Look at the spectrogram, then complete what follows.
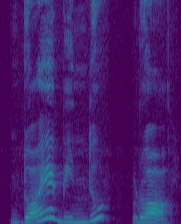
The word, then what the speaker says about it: ড়: হলো প্রথম পিঠ দেখো এটির হবে ড এ বিন্দু র এখানে যে র এর উচ্চারণটি আসছে সেটি একটু জড়িয়ে হবে একটু র এরকম টাইপের যেমন ধরো কাপড়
